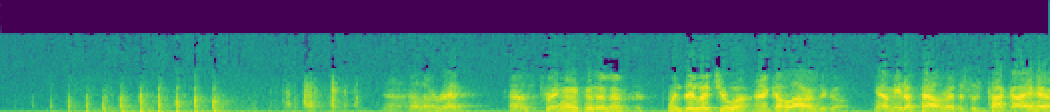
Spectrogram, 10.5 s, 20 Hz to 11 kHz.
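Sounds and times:
firm knocks on a door: 0:00.6 - 0:02.4
speech: 0:05.4 - 0:10.4.

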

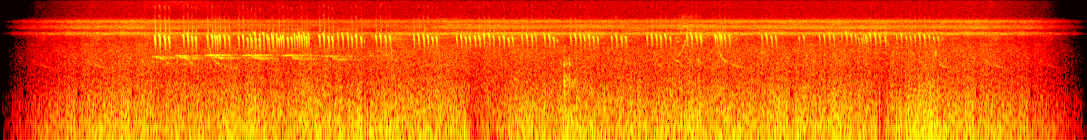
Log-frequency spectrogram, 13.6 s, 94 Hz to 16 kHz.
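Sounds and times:
Atticora fasciata calls: 0:01.9 - 0:12.6.

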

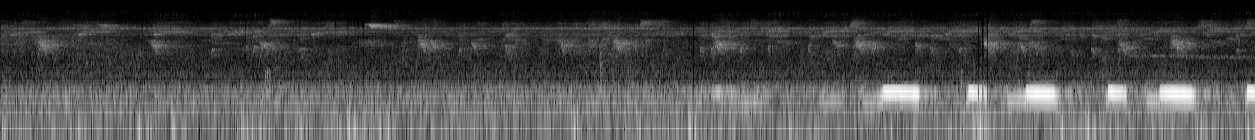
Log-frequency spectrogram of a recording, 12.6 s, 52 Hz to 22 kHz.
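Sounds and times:
high insect whine: 0:00.0 - 0:12.5
scaled pigeon cooing in Ecuador: 0:07.1 - 0:12.5.

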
